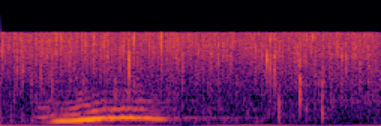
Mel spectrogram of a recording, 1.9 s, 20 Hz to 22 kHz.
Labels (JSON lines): {"label": "biophony", "recorder": "SoundTrap 300"}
